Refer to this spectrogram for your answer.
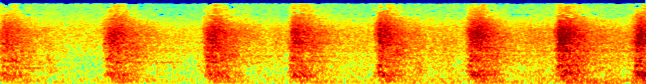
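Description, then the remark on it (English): A steam train chugs along in steady, rhythmic hissing chuffs, about seven bursts at an even pace, growing slightly louder and more forceful toward the end. No voices are heard. “You can do that with a train building.”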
